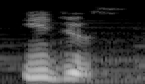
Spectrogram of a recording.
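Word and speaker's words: aegis: एक अच्छा वर्ड है वर्ड की प्रोनंसिएशन ध्यान से सुनिए इजस ई जस ए ई जी आई एस ई जस ये नाउन है और इसकी स्पेलिंग है ए ई जी आई एस जजस जजस बोल रहे हैं पर शुरुआत में ए आ रहा है जो कि साइलेंट है सो जजस जस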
